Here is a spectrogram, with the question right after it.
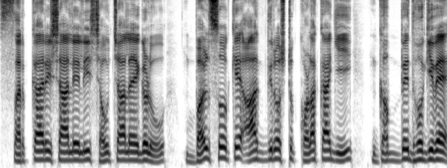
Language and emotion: Kannada, disgusted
